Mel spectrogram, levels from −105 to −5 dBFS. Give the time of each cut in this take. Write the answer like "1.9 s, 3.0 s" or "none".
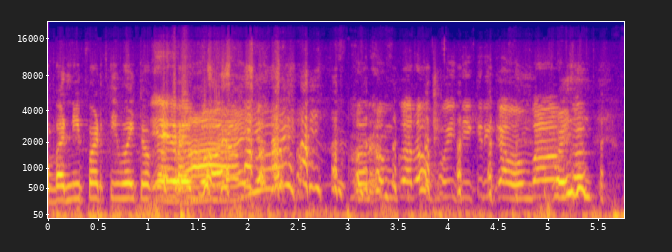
none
